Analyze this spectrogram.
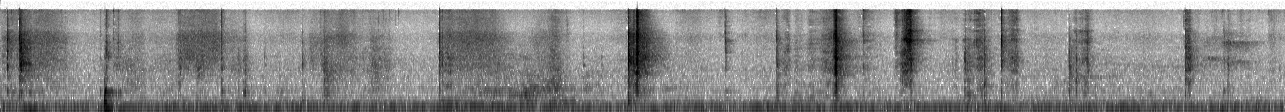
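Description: A plastic spoon scrapes and taps against a jar.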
